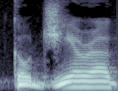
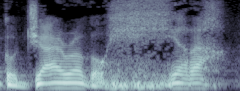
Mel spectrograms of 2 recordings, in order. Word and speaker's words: Gojira: It's Gojira. Gojira.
